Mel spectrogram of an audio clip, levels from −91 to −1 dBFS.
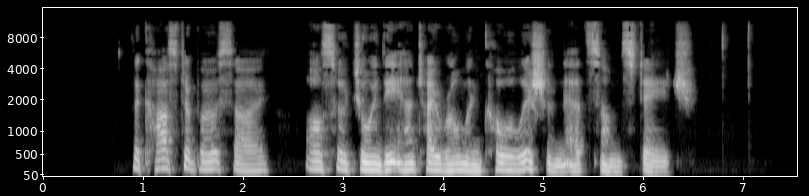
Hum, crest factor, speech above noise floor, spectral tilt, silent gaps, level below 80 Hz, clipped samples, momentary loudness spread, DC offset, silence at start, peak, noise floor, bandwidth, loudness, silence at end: none; 18 dB; 31 dB; -4.5 dB/octave; none; -64 dBFS; under 0.1%; 11 LU; under 0.1%; 0.9 s; -4 dBFS; -52 dBFS; 11.5 kHz; -21 LUFS; 1.05 s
